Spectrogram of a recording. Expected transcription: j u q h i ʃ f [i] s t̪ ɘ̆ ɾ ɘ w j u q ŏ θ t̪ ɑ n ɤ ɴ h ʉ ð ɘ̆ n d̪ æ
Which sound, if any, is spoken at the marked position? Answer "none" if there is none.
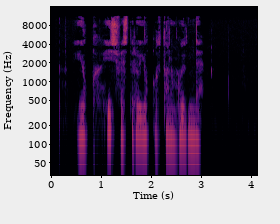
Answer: æ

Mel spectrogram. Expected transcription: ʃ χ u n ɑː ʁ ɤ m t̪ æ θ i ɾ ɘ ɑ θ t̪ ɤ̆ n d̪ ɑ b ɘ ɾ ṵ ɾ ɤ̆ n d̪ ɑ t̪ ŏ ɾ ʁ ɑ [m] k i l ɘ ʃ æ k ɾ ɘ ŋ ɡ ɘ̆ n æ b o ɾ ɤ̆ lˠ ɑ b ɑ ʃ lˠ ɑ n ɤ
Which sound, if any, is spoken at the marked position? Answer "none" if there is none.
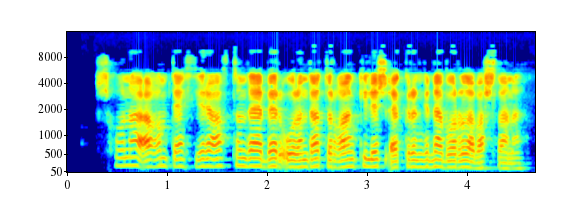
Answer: ŋ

